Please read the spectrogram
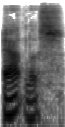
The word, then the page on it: atlas: American English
